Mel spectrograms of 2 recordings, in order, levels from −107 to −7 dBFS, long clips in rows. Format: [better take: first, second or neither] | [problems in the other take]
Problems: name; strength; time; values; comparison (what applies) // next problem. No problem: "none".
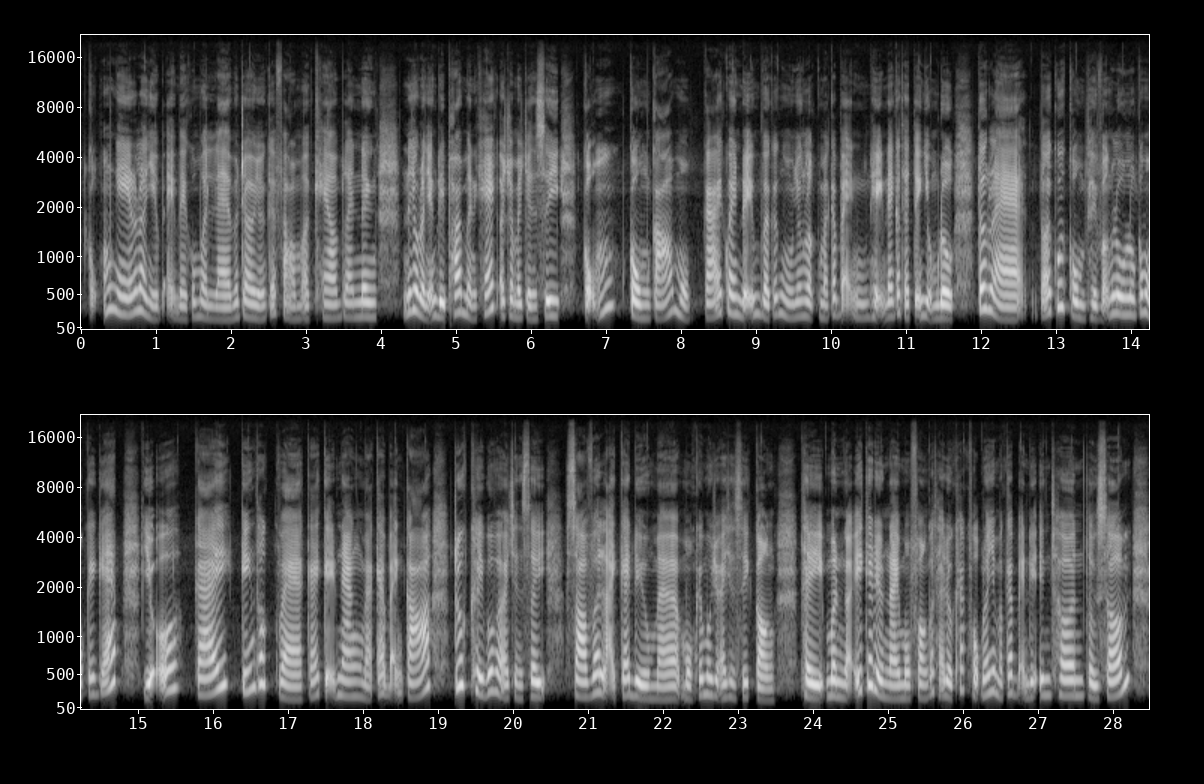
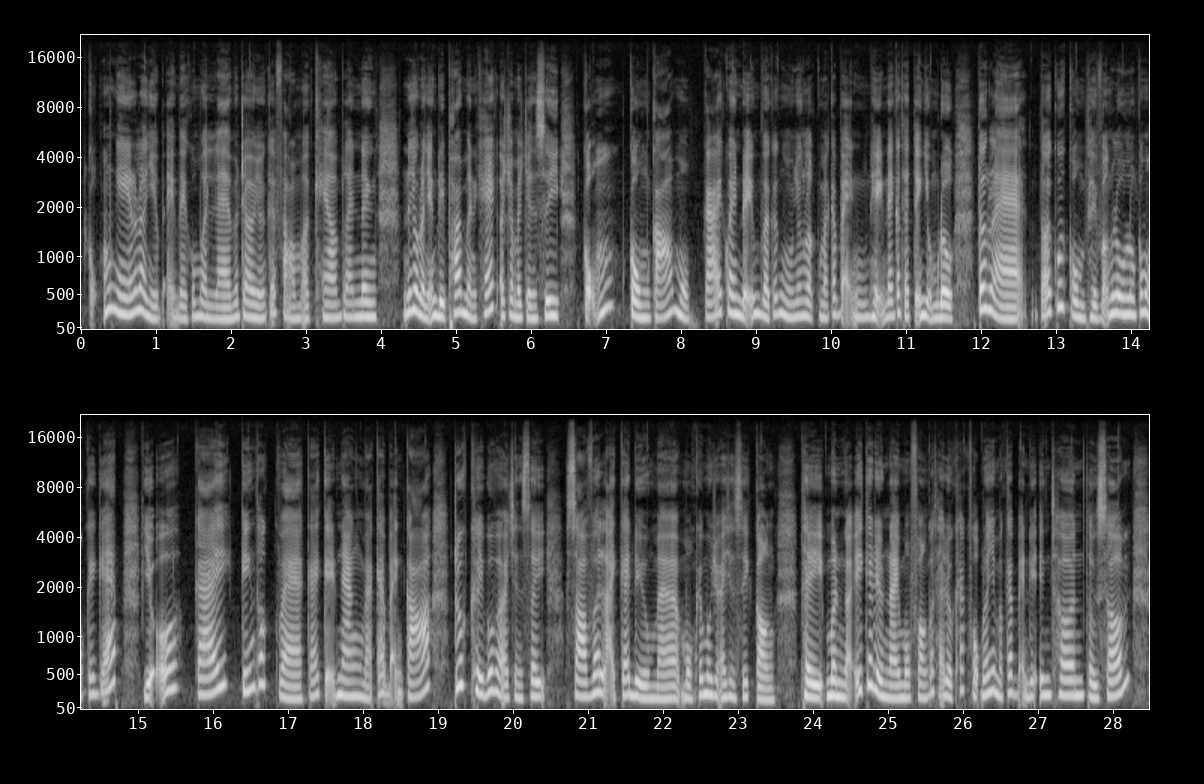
second | thin; very; fading below 350 Hz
